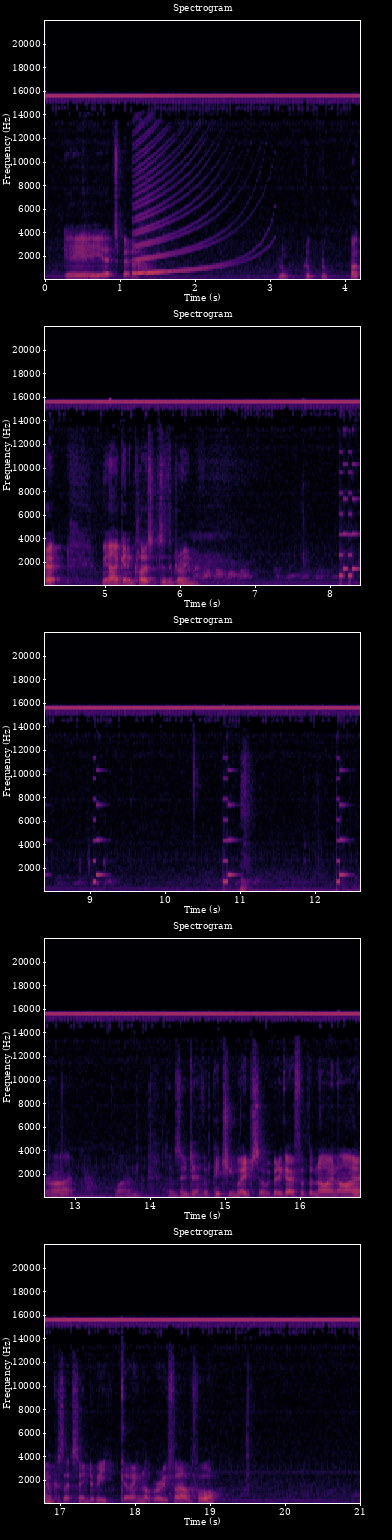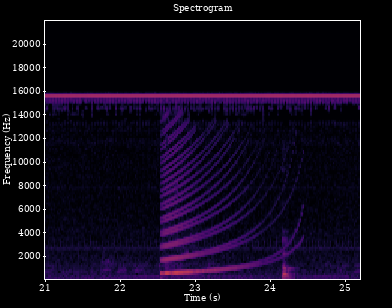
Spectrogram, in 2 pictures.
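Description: A video game plays a rising electronic tone.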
